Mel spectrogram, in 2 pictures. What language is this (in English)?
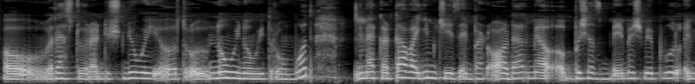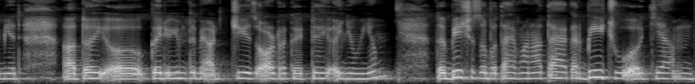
Kashmiri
